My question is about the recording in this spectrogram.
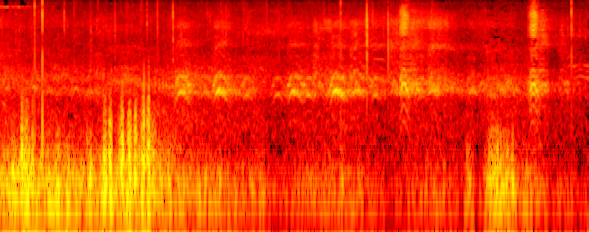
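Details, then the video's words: Crows roosting in Denver snow, a murder of them; deep rumbling noise opens, then a run of rasping caws follows in quick succession. "Murder of crows roosting in the Denver snows"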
